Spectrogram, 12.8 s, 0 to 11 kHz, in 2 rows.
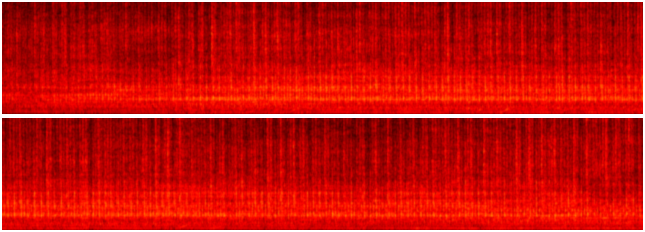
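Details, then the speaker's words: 1979 Evinrude 35hp two-stroke outboard idling with cover on, sound-deadening insulation fitted in hood: even, buzzy steady idle, no knocks or misses; reads about 80–83 dB next to motor, about 76 dB two feet back; normal idle. "runs about 80 to 83 up here next to the motor i pull it back about two feet she's about 76."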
